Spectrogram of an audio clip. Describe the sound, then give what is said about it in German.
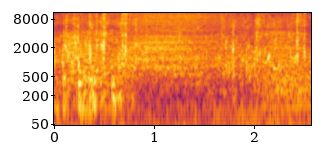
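Rowing in a heavy 70-year-old wooden boat built by the Volkswerft Stralsund shipyard gives a steady, dense wash of water and wind noise with no distinct separate strokes and no voices. “In einem schweren, 70 Jahre alten Holzboot der Volkswerft Stralsund. Er navigiert vom Bug aus, indem er sich immer wieder umdreht. Ich sitze auf dem Schlagplatz.”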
